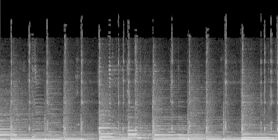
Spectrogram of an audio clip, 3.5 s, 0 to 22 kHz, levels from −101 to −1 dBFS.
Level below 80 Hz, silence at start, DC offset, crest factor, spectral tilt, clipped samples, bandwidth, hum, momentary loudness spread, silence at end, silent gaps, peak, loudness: -30 dBFS; 0 s; under 0.1%; 16 dB; -6 dB/octave; under 0.1%; 17.5 kHz; none; 4 LU; 0 s; none; -4 dBFS; -22 LUFS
